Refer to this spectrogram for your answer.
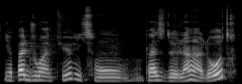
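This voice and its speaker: A woman's voice: medium pitch, a little fast, a little mellow. A woman with a French accent, chatting casually to her viewers in a craft haul video, digressing often. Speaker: craft vlogger.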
